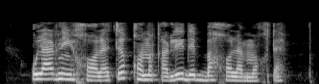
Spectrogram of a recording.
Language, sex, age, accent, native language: Uzbek, female, 19-29, Toshkent viloyati, Uzbek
